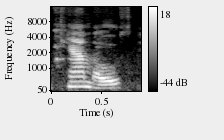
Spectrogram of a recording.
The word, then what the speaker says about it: Chemosh: So the Hebrew form chemos was itself later romanized as chemosh. Also sounds like chemotherapy in translations of the Bible, while the accurate pronunciation of the name of God, reflecting the Moabite pronunciation Chamos, is more accurately recorded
